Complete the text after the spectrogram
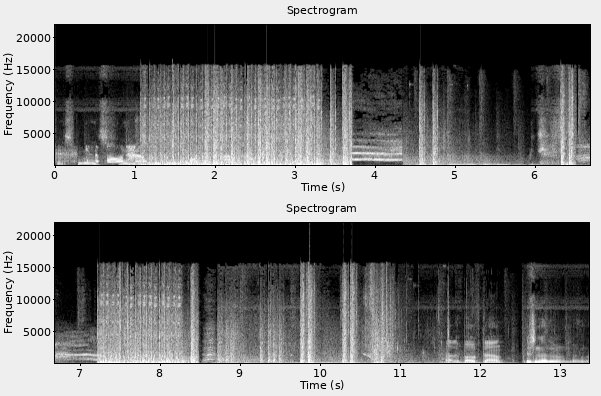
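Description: A rifle fires a series of loud shots.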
